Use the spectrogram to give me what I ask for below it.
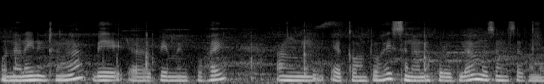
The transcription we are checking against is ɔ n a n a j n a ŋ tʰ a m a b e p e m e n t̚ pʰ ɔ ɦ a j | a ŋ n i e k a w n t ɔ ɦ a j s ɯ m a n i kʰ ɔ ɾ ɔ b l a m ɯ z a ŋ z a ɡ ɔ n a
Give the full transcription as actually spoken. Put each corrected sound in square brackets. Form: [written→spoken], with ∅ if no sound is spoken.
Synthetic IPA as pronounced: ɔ n a n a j n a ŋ tʰ a [m→ŋ] a b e p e m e n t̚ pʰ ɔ ɦ a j | a ŋ n i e k a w n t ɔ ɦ a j s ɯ [m→n] a n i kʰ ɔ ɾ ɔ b l a m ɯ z a ŋ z a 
